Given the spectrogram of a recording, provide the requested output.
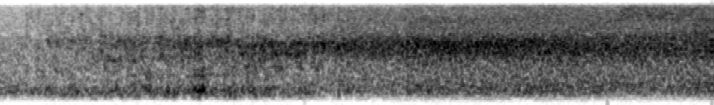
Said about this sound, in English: Okay, now the whole window is open. You can hear the wind noise and the engine noise on the highway.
